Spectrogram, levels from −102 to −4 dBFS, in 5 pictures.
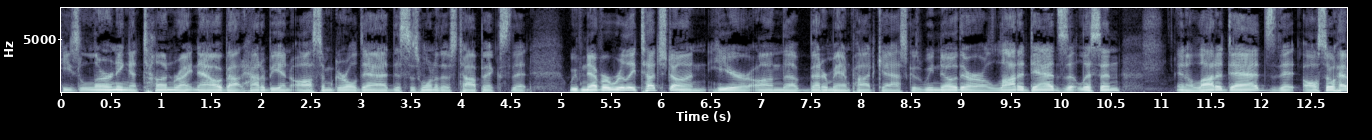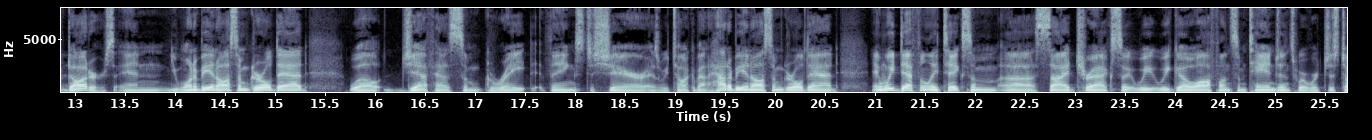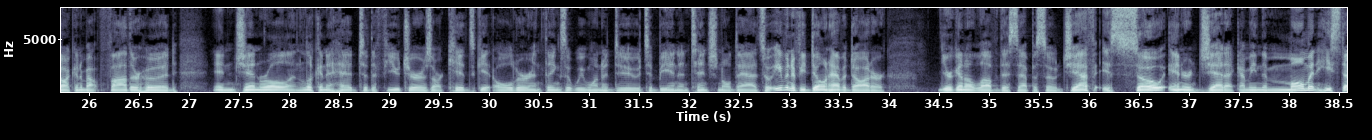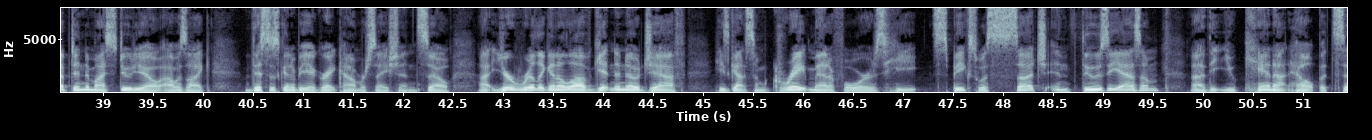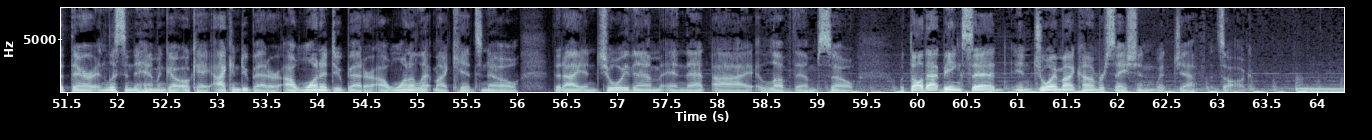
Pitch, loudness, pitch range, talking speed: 110 Hz, -17 LUFS, 100-120 Hz, 225 wpm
